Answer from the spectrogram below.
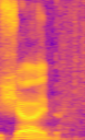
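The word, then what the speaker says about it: Scheub: S-C-H-E-U-B, Scheib.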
